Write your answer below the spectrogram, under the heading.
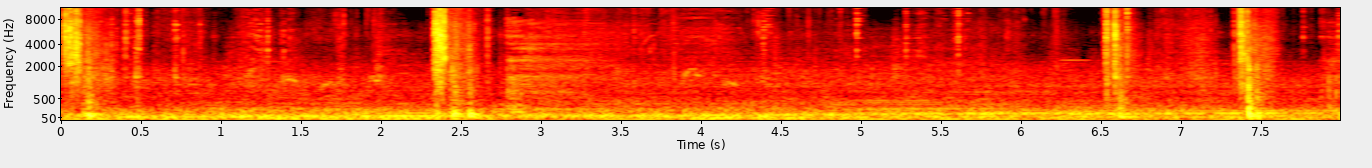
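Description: A knife cutting and scraping through a fish carcass on a plastic folding table. There are a few sharp knocks as the blade strikes the tabletop: once at the start, about two and a half seconds in, and twice near the end. A steady low hum sits underneath.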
